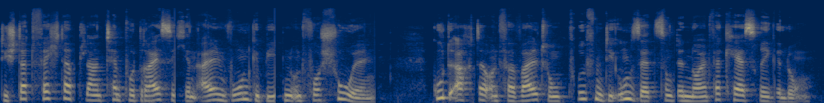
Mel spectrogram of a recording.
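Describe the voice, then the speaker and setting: A young woman reads scripted news as a presenter. Her voice sits at a medium pitch and is picked up by a lapel mic in a studio. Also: normal speed, darkish tone. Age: young adult. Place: indoor studio.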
